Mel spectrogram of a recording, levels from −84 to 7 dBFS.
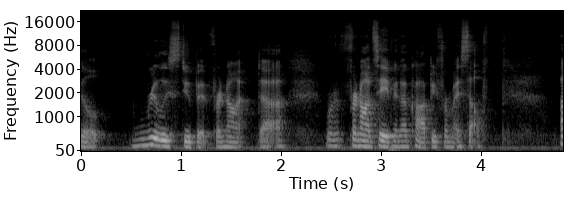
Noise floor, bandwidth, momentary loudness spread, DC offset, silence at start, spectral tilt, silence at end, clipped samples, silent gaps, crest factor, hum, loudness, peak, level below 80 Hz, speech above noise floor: -56 dBFS; 17 kHz; 22 LU; under 0.1%; 0 s; -5.5 dB/octave; 0 s; under 0.1%; none; 20 dB; none; -36 LUFS; -18 dBFS; -66 dBFS; 21 dB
